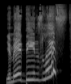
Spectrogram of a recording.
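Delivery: high, loud, slow shocked mom; mom impression. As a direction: play a stunned mother, drawn out. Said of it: "your mom impression is so great".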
